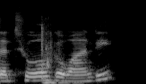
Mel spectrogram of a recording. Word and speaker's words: Atul Gawande: I never pronounce this name correctly, but it's Atul Gawande, and that's the author of Being Mortal.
